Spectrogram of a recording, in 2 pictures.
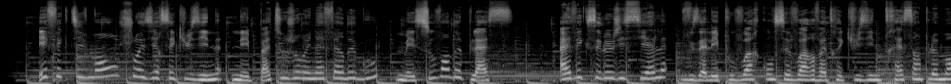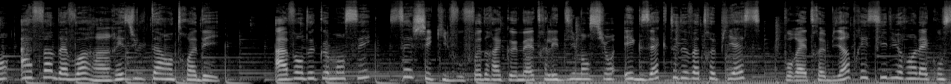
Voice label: E learning cuisine; Ikea

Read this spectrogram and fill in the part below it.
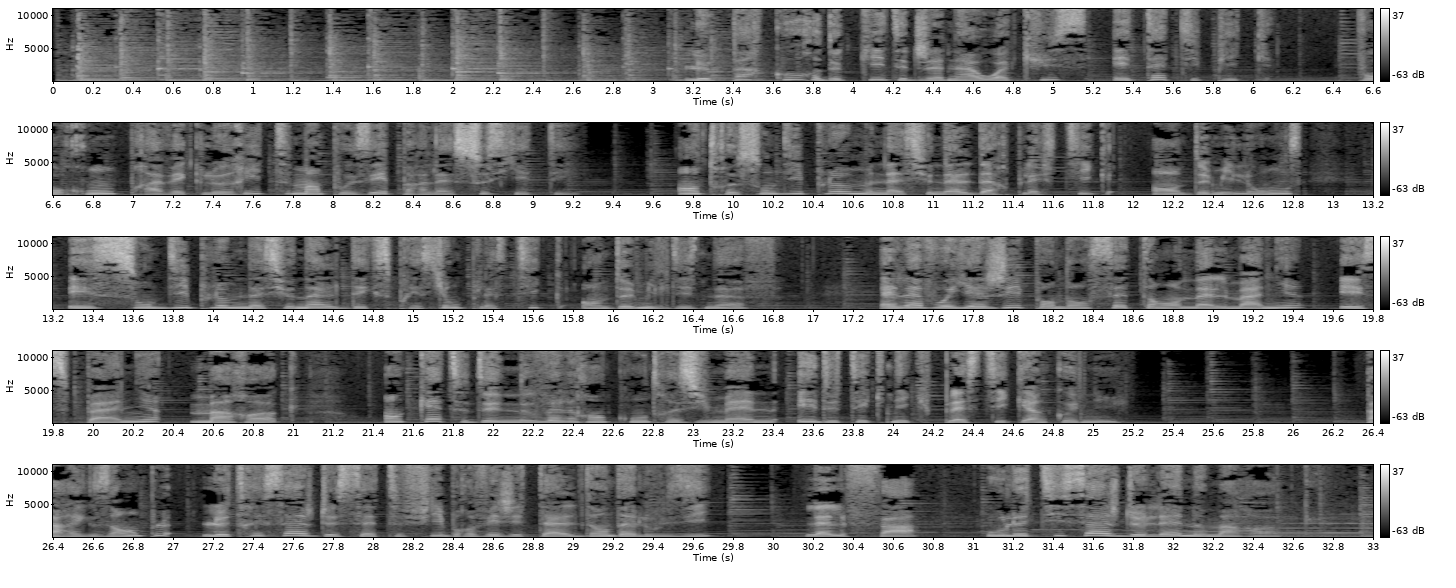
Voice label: Documentaire Art Comtemporain; Narration, voix chaleureuse; L'oeil du Lézard

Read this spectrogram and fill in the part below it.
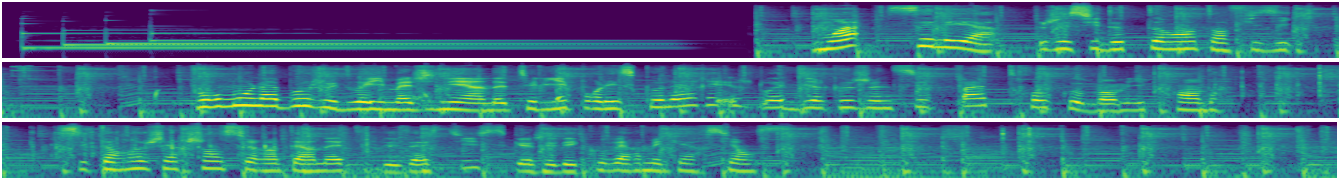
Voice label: Institutionnel Voix Off feminine; Voix d'étudiante, jeune, naturelle; Maker Sciences

